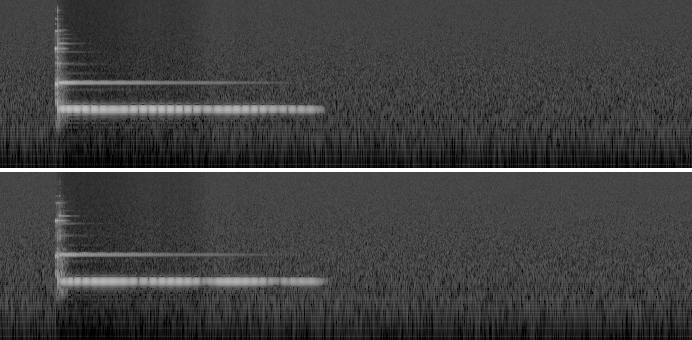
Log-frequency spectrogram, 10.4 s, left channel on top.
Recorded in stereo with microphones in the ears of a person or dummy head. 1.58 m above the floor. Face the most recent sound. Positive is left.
turn(degrees=75)  # may be behind; listen again after turning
